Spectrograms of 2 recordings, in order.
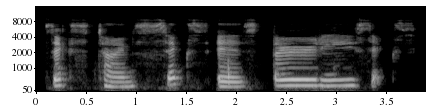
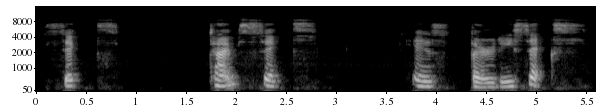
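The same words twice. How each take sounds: First: It is said at a faster pace. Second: It is said at a slower pace.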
